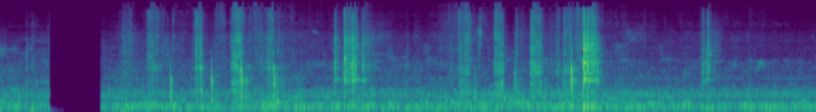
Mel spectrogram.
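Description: A knife chops freshly harvested pineapple in a village kitchen, sharp irregular knocks and scrapes against a board, close and clear, with voices talking over the work.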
